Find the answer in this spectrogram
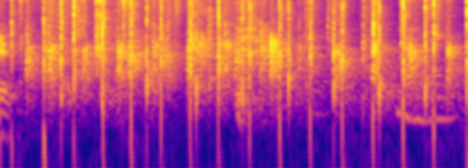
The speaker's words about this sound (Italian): E allora un super applausone!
